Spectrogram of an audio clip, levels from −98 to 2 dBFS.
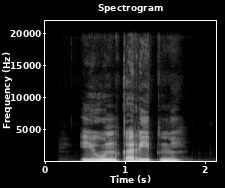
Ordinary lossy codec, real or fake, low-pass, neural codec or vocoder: none; real; 19.8 kHz; none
